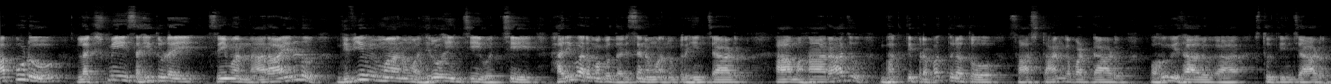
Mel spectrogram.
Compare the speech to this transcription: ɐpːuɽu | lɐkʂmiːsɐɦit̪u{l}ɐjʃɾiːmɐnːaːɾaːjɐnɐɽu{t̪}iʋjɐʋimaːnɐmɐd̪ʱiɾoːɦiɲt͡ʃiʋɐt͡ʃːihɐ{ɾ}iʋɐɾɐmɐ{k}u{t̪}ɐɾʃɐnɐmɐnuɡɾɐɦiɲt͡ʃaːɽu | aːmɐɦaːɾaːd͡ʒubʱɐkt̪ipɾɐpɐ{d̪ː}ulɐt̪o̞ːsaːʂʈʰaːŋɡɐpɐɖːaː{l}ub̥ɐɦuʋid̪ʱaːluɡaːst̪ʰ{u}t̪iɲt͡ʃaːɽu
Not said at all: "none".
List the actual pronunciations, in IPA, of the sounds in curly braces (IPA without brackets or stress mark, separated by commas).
ɽ, d̪, ɾ, k, d̪, t̪ː, ɽ, u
